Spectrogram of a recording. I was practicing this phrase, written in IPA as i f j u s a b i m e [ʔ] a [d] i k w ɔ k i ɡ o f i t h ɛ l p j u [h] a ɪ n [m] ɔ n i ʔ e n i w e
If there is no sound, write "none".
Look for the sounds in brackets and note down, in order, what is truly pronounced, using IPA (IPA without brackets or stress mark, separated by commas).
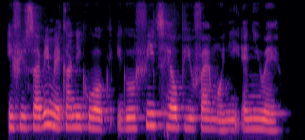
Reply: k, n, f, m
